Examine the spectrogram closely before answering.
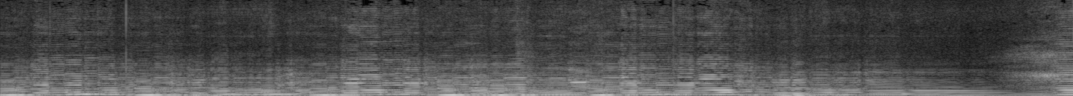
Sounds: music

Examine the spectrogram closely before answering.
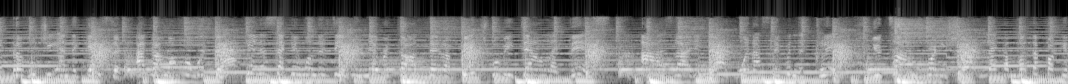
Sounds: rapping
hip hop music
music

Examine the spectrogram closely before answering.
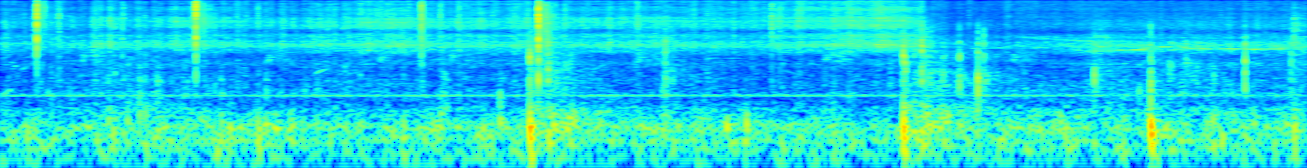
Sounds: firecracker
fireworks
speech

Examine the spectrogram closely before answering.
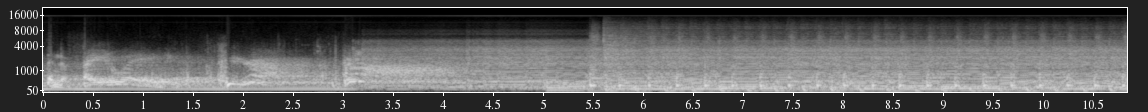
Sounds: music
speech

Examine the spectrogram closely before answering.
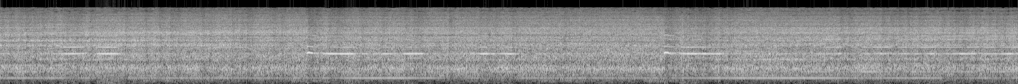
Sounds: wood
tools
inside a large room or hall

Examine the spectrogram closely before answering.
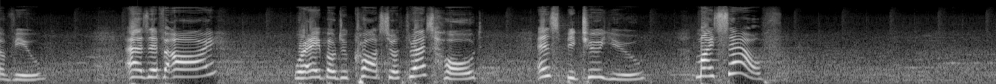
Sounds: speech
woman speaking
monologue

